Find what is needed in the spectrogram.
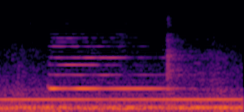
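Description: Elevator's electronic arrival chime sounding a single steady ding about a second long, cut off by a sharp click, over a steady hum. On US elevators a single ding signals a car travelling up.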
